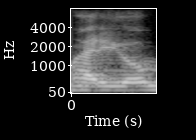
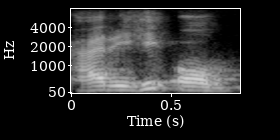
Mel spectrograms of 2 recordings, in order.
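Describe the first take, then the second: First: Hari runs straight into Om, no extra syllable. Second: An extra 'hi' syllable comes before Om. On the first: The speaker calls it wrong. "normally people miss that uh, Harihi in between and say Hari Om" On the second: The speaker calls it right. "That is the correct pronunciation"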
